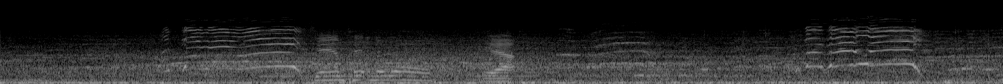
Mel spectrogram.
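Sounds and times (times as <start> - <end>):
murmur of arena crowd: 0.0 - 10.0
high-pitched cheering yell: 1.6 - 3.2.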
